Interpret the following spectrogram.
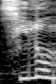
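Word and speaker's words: coelom: তাহলে এই উন্নত প্রাণী দেহে পাওয়া যাওয়া সেই গভর যার মধ্যে দেহে সমস্ত ইম্পর্টেন্ট অঙ্গগুলো থাকে তাকে বলা হয় সিলম। ইংলিশে বানানটা লিখলে বানানটা হবে সি ওই এল ও এম।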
